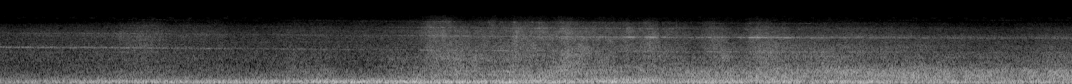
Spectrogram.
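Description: Lockheed C-5 Galaxy's four turbofan engines at takeoff thrust: a steady low jet rumble with a high whine, growing louder and hissier about four seconds in.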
